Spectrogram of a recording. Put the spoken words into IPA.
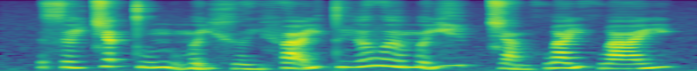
s ə˧ j t͡ɕ a˦˥ t̚ t̪ u˨˦ ŋ ṵ˧˨ m ə̰˧˨ j x ə̤˨˩ j f a̰˧˥ j t̪ i˨˦ ə̯ v əː˧ m ə̰˧˥ j ɣ i˦˥ p̚ t͡ɕ a̤˨˩ m h w a˨˦ j h w a˨˦ j

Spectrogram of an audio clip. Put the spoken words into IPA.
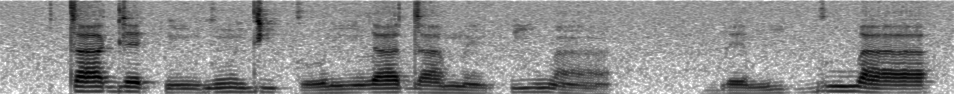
t a˦ ɡ ɛ˦˨ k͡p ĩ˧ ɡ ũ˦ d i˦˨ k o˨˦ ɾ ĩ˦ l a˦ d a˧ m ɛ̃˨ k͡p i˧ w ã˨ | b ɛ˨ m i˧ ɡ͡b u˦ w a˧

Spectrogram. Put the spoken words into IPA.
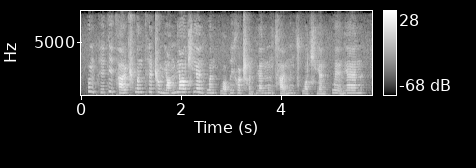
ʊ˥˩ ŋ pʰ i˧˥ t̪ i˥˩ t̪ʰ a˧˥ ɪ̯ ʈ͡ʂʰ w ə˥ n t̪ʰ i˥˧ ʈ͡ʂ u˥˩ m j ɑ˧˥ ŋ n̪ j ɑ˥ ʊ̯ t͡ɕʰ j ɛ˥˩ n k w ə˧˥ n pʰ w ɔ̰˨˩ p i˥˧ x ɤ˥˩ ʈ͡ʂʰ ə̰˨˩ n t̪ ɥ ɛ˥ n m ʊ˥˩ ŋ t͡sʰ a̰˨˩ ɪ̯ m i˥˧ ŋ t͡sʰ w ɔ˥˩ t͡ɕʰ j ɛ̰˨˩ n pʰ w e˥˩ ɪ̯ n̪ j ɛ˥ n

